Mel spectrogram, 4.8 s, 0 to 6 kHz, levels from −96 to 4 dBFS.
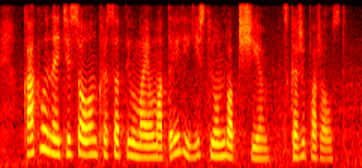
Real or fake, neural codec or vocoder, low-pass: fake; codec, 16 kHz in and 24 kHz out, 0.6 kbps, FocalCodec, streaming, 2048 codes; 5.4 kHz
